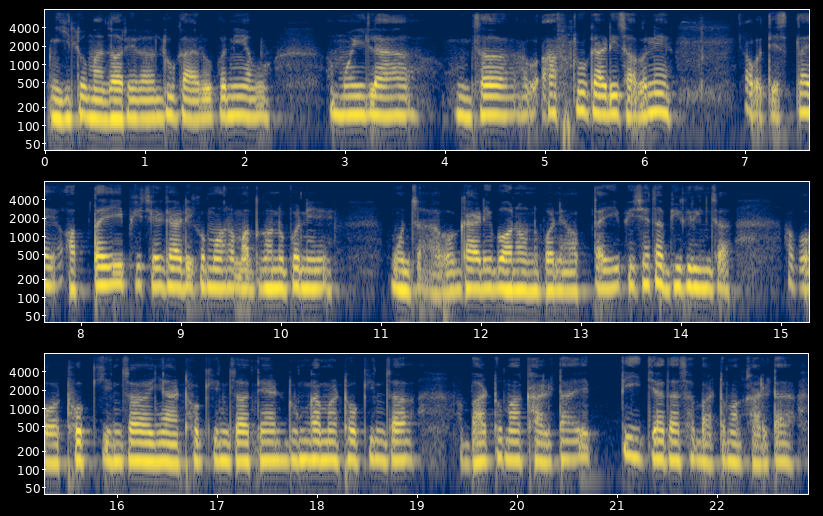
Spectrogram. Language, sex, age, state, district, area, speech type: Nepali, male, 45-60, West Bengal, Darjeeling, rural, spontaneous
